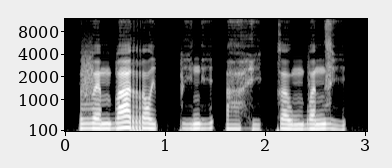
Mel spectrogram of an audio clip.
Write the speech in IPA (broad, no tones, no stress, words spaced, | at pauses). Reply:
vɛmbarɔi̯ pːi̤ni̤ | a̤hi̤kːɐu̯ mbɐnzi̤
